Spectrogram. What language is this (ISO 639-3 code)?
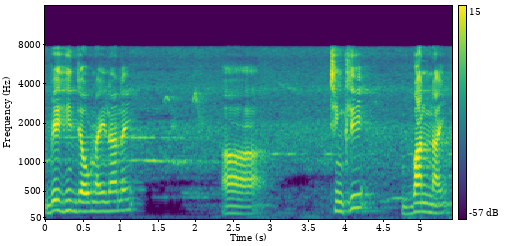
brx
